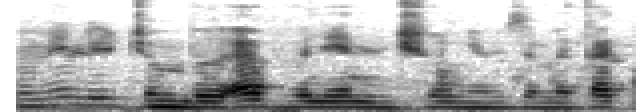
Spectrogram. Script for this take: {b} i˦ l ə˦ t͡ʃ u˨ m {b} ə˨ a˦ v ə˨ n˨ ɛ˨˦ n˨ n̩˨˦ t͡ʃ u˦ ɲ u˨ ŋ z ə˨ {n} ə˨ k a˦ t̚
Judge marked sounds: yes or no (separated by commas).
no, yes, no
